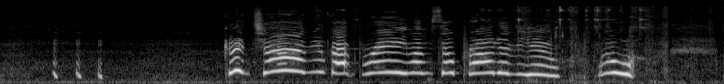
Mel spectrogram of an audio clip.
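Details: Alaskan Malamute named Tonka, a pet dog reacting to a black cat he is scared of. He gives a run of smooth, tonal, woo-like moans in short rising and falling bursts, after a few soft clicks at the start.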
